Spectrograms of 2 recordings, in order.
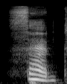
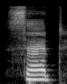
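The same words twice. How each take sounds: The two takes are said the same way.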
